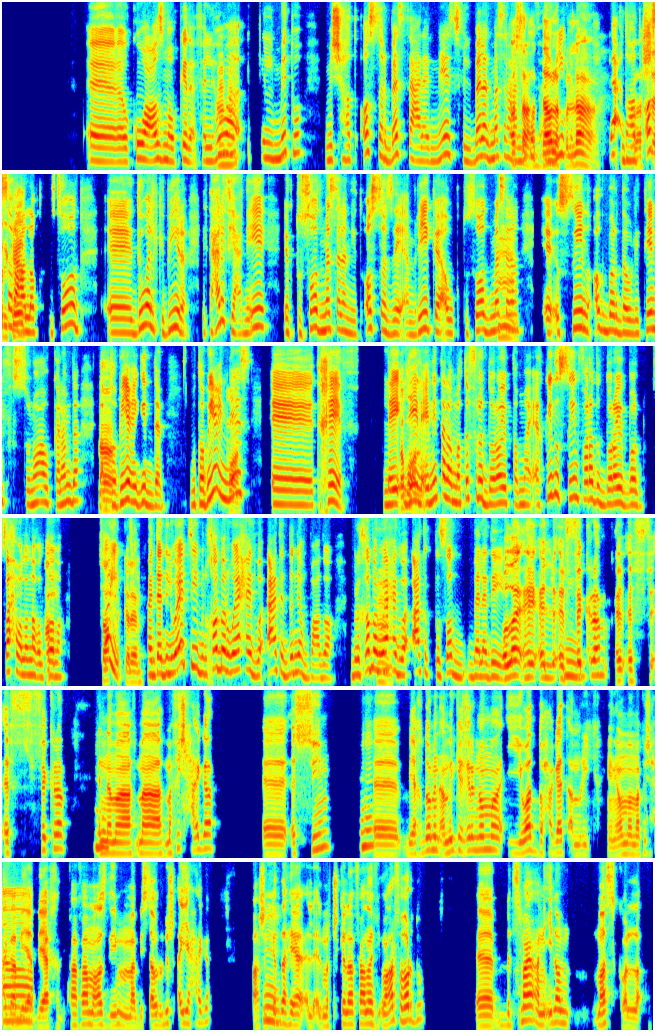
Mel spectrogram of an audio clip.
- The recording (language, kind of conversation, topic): Arabic, unstructured, إزاي الناس يقدروا يتأكدوا إن الأخبار اللي بيسمعوها صحيحة؟
- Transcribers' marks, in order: other background noise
